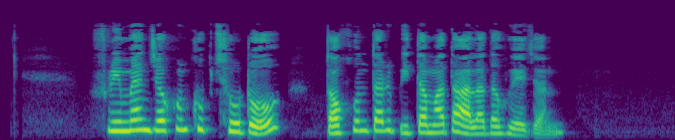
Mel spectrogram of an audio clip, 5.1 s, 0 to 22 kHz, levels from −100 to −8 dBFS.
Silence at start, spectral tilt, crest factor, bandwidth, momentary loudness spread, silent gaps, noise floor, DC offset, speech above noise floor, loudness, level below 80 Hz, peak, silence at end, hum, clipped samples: 0.75 s; -5 dB/octave; 20 dB; 11 kHz; 10 LU; none; -80 dBFS; under 0.1%; 56 dB; -24 LUFS; -78 dBFS; -6 dBFS; 0.85 s; none; under 0.1%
